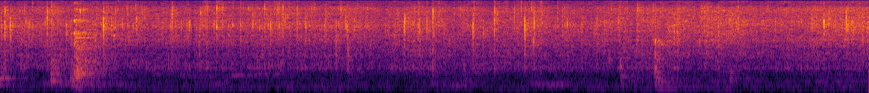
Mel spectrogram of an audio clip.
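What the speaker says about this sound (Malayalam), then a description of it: "ഇനി ഈ ഉള്ളി ഒന്ന് നന്നായി വാടട്ടെ" Onions sautéing in a pan for a Kerala onion theeyal, a steady close sizzle with occasional stirring scrapes, no voices.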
